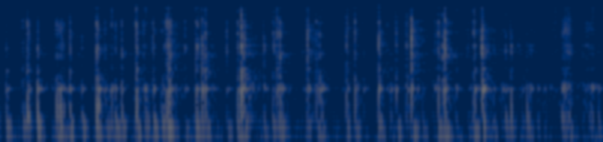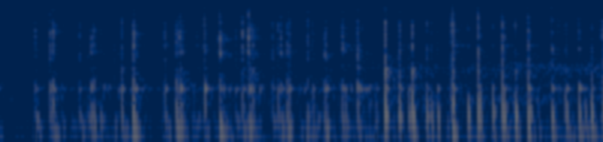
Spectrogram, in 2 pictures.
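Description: Fingertips of both hands tap and pat quickly across a grey, hand-sized cylindrical speaker with a woven fabric mesh over a hard, hollow, probably plastic body. The result is a dense run of short, dull, low thumps with little ring, over a faint steady tone. The tapping briefly quiets around the middle before picking back up.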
